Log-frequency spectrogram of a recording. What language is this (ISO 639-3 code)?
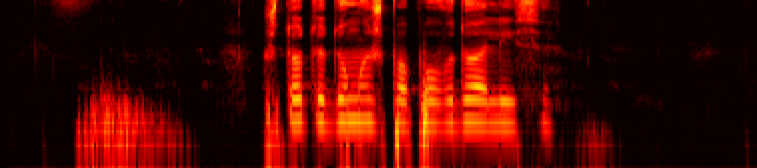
rus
